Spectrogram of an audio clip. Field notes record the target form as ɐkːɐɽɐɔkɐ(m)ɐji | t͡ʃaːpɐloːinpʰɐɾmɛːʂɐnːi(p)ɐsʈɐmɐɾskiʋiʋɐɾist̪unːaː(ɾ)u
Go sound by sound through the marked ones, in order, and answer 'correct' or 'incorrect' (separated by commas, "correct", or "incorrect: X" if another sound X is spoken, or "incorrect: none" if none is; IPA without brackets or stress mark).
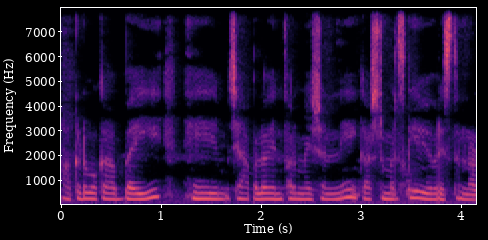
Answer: incorrect: b, incorrect: k, incorrect: ɽ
